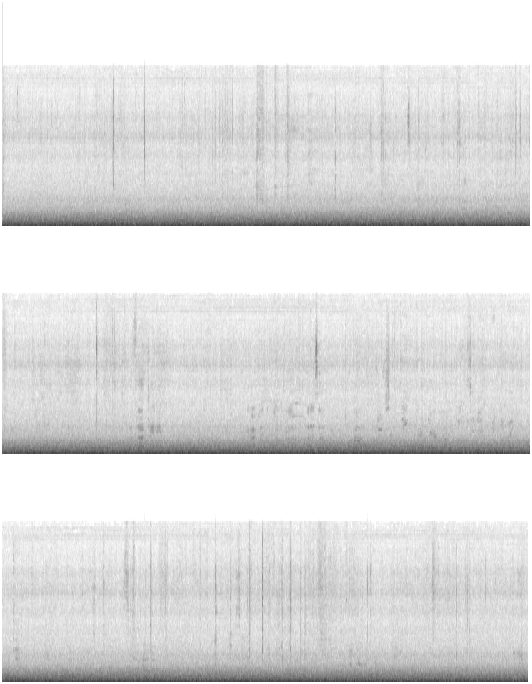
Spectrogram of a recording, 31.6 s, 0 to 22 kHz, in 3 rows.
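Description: Steady jet airliner cabin noise in flight: the even, low drone of engines and rushing air inside a Boeing 737 cabin.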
